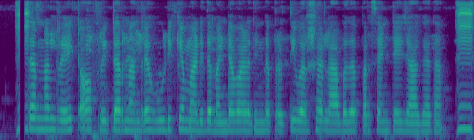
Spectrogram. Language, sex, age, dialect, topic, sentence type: Kannada, female, 31-35, Central, banking, statement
